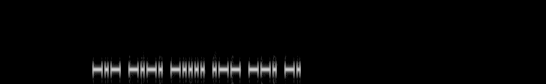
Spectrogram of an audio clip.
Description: Morse code, heard as a keyed tone, about 37 wpm, 700 Hz. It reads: KC6WGN
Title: USA Call Signs - 6 Characters - Repeated 2x - 40wpm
